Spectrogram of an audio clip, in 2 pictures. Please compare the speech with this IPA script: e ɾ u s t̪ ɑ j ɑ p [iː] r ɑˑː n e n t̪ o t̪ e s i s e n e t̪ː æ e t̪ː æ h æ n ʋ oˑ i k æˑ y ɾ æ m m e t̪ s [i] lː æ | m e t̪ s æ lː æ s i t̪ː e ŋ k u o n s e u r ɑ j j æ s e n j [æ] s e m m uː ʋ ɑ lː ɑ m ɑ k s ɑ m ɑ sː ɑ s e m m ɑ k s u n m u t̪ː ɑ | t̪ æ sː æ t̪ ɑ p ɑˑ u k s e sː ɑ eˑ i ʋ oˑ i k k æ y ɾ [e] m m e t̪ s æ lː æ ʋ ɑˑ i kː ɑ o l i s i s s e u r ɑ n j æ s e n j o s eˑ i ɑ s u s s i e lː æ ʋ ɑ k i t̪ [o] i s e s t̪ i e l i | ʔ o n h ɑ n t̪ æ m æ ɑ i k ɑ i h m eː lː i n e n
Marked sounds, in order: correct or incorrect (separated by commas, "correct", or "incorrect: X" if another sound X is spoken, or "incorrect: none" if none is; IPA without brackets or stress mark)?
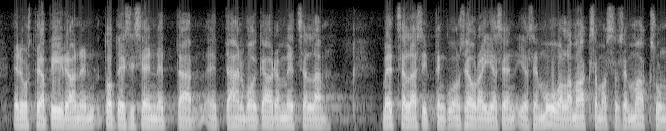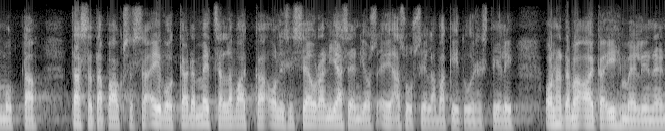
correct, incorrect: æ, correct, incorrect: æ, incorrect: u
